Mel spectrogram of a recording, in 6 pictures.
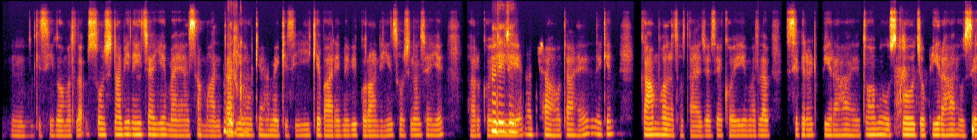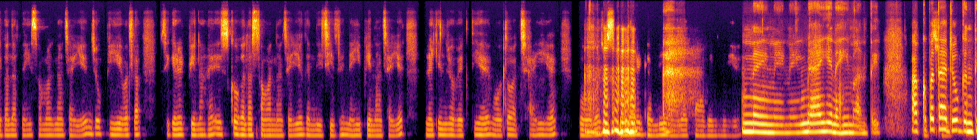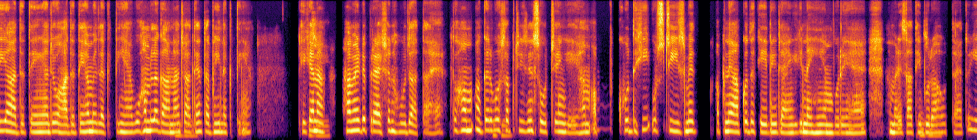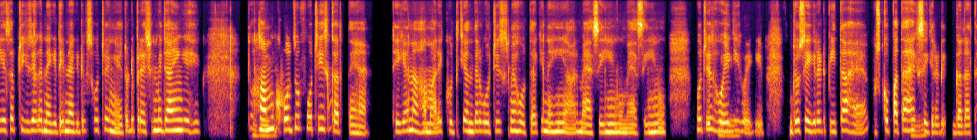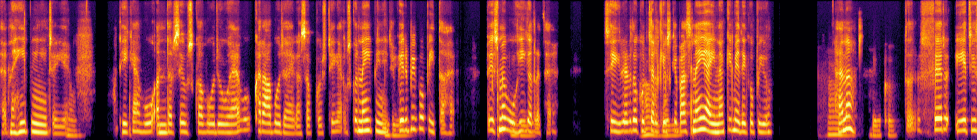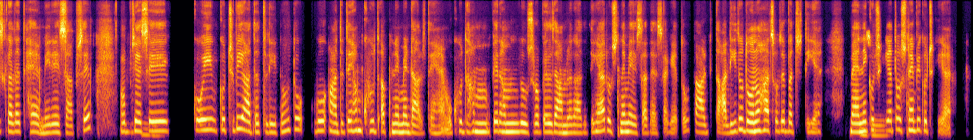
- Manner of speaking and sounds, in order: tapping; other background noise; chuckle; in English: "नेगेटिव-नेगेटिव"
- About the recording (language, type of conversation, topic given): Hindi, unstructured, अपने बारे में आपको कौन सी बात सबसे ज़्यादा पसंद है?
